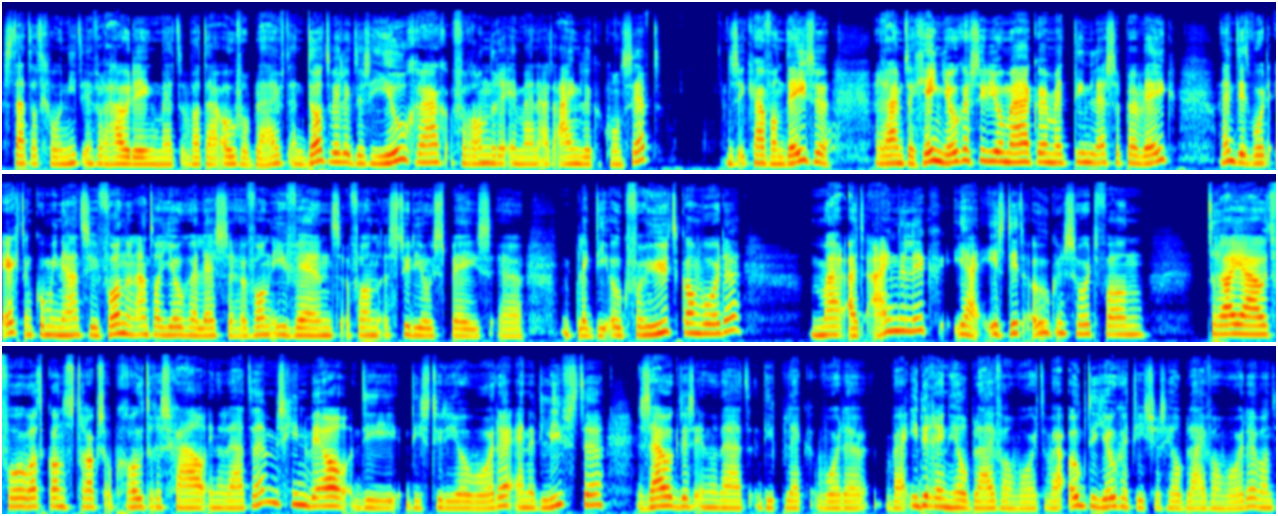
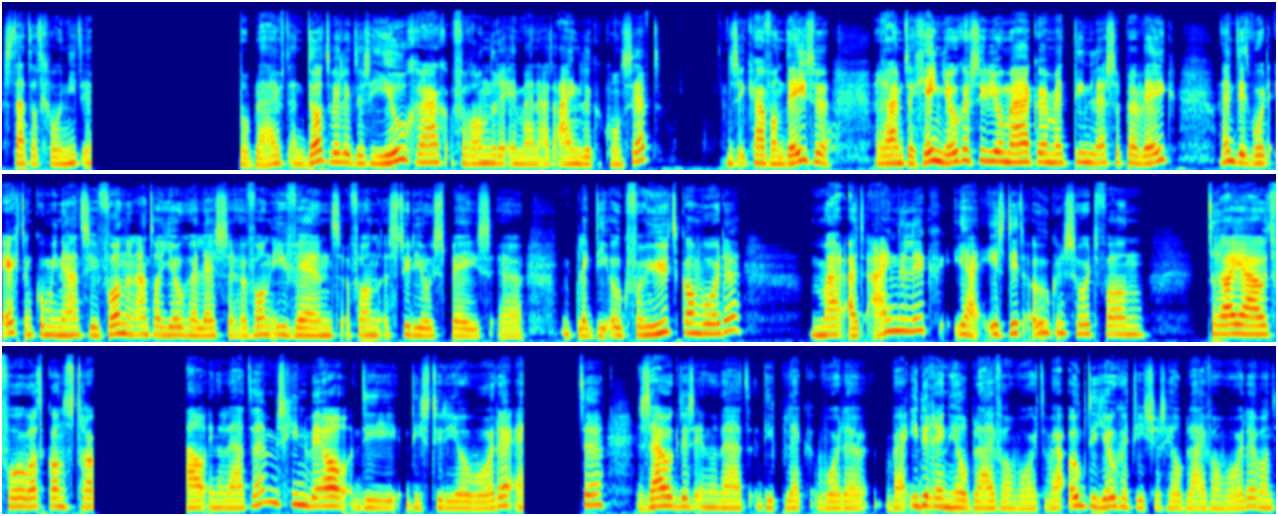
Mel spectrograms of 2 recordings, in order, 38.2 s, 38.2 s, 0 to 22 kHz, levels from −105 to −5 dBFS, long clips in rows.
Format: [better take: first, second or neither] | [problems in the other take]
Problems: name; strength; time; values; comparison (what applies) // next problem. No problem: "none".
first | audio cutting out; at 1 s for 1.5 s, at 26 s for 1 s and at 31 s for 0.5 s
